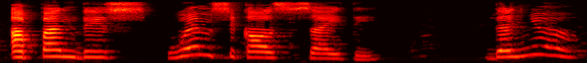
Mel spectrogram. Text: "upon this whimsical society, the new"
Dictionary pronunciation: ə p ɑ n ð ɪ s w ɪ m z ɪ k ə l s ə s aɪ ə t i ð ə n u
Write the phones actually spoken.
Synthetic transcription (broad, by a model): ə p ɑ n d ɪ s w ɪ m s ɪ k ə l s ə s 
